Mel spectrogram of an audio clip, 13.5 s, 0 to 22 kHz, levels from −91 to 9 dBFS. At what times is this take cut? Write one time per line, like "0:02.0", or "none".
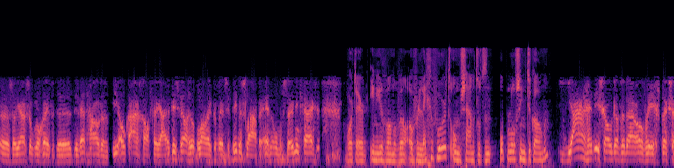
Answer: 0:01.1
0:06.8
